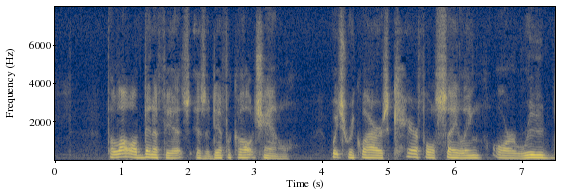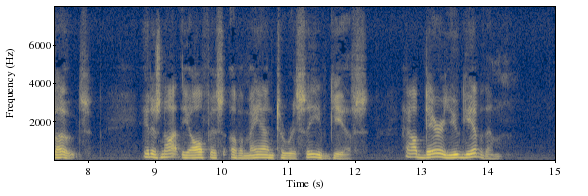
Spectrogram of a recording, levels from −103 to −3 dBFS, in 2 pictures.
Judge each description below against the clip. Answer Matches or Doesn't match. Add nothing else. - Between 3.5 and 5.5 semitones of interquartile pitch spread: Doesn't match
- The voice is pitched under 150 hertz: Matches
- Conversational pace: Doesn't match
